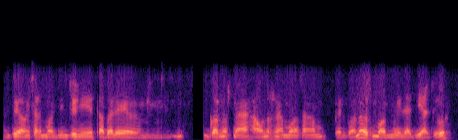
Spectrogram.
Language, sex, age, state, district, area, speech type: Nepali, male, 45-60, West Bengal, Jalpaiguri, urban, conversation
